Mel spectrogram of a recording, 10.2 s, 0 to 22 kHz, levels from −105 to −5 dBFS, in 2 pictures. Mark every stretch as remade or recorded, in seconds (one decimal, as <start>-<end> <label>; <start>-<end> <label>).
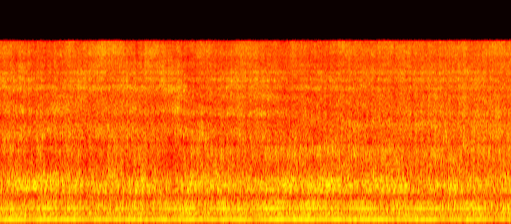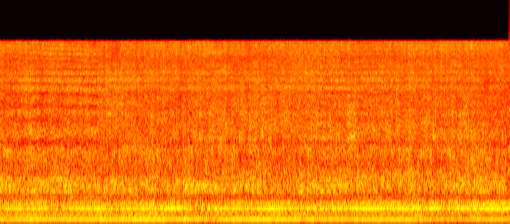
0.0-5.2 remade; 5.2-6.1 recorded; 6.1-8.3 remade; 8.3-8.9 recorded; 8.9-10.2 remade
